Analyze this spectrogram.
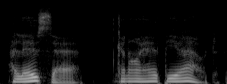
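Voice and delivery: high, soft mock British lady greeting; old British woman's accent. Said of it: "an old British woman's accent".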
